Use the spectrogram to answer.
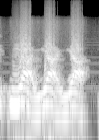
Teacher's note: इ प्लस आ दो तीन बार बोलेंगे तो या की आवाज या या या की आवाज निकलने लगेगी। इसलिए हम इन्हें अर्ध स्वर भी कहते हैं।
